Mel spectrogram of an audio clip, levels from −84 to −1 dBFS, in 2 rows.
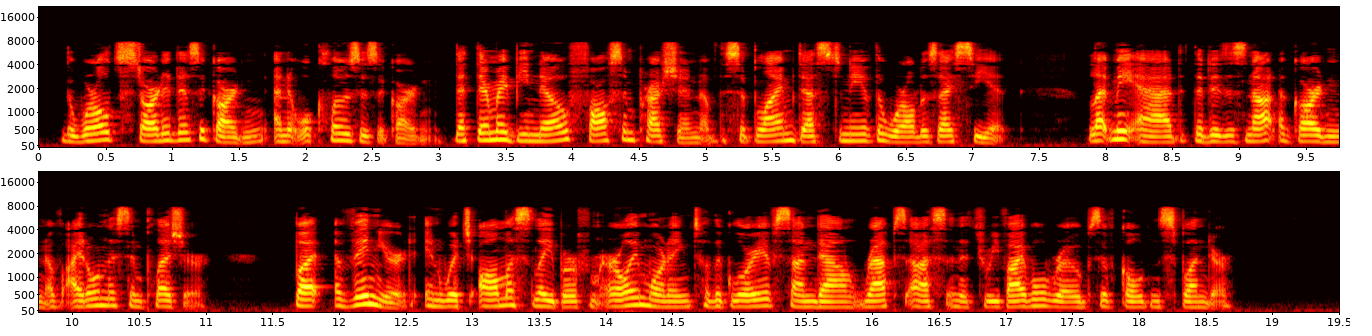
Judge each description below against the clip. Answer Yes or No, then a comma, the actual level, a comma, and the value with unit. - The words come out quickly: Yes, fast, 210 wpm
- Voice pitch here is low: No, medium, 170 Hz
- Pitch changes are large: No, average, 2.9 semitones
